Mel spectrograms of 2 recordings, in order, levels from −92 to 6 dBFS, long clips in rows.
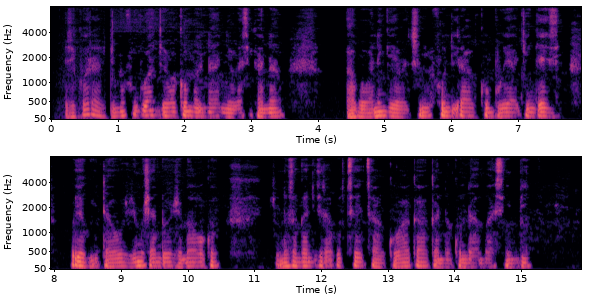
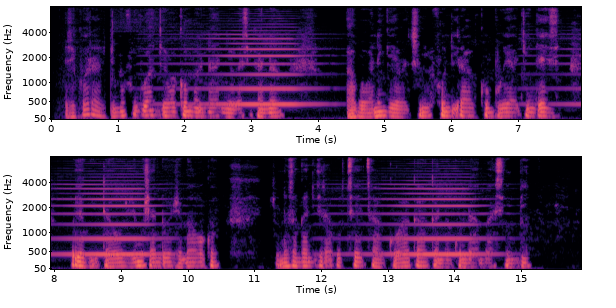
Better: first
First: none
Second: background sound (Bowed string instrument); 4 dB below the speech

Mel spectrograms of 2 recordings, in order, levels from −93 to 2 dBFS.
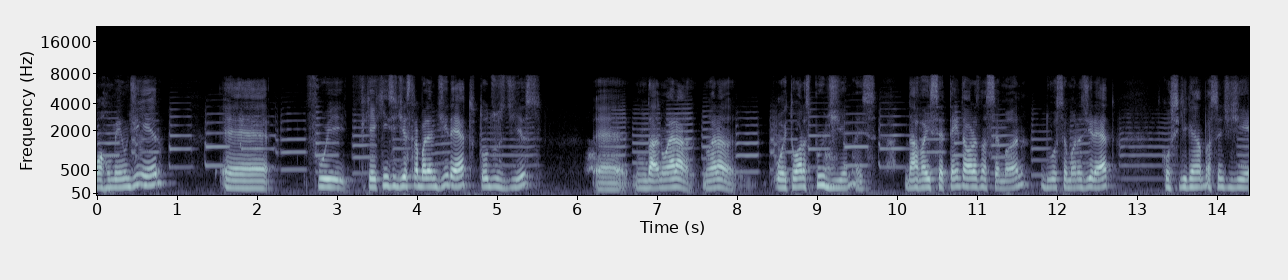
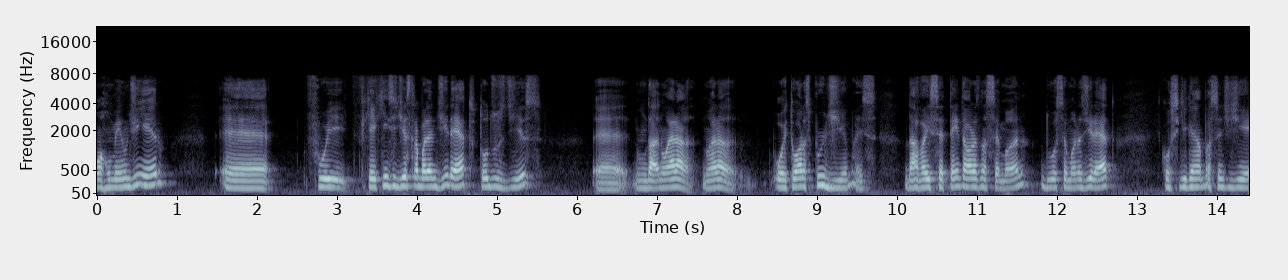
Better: second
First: background sound (Trumpet + Bark); 17 dB below the speech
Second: none

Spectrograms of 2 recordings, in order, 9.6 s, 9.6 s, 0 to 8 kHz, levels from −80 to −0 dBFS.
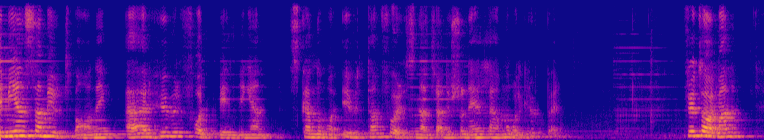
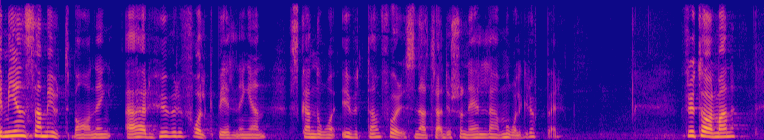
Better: second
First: noise reduction (neural separator model SepFormer DNS4)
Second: none

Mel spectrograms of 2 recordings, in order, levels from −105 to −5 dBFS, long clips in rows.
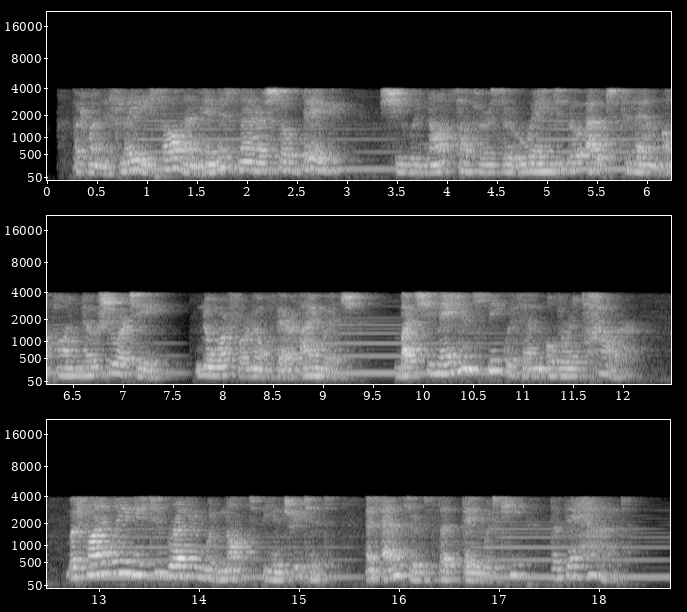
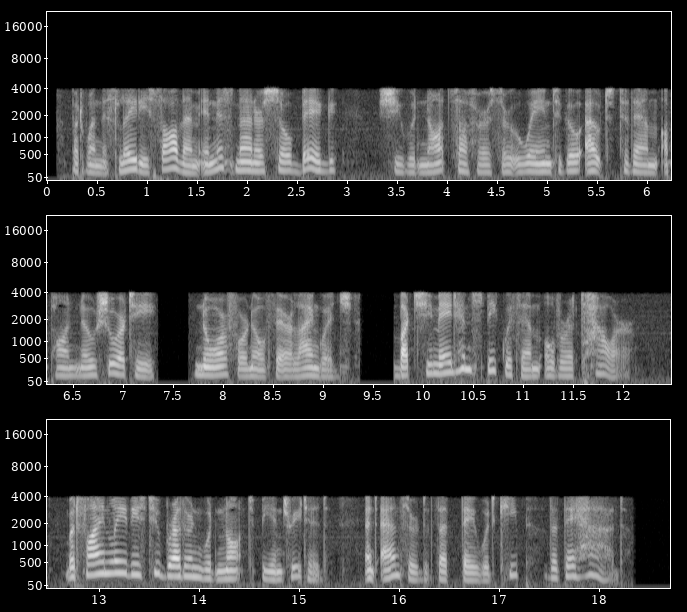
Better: second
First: background sound (Wind instrument, woodwind instrument); 15 dB below the speech // room echo; dies away in 0.5 s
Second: none

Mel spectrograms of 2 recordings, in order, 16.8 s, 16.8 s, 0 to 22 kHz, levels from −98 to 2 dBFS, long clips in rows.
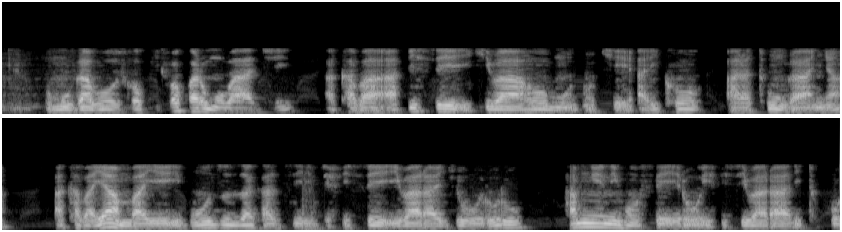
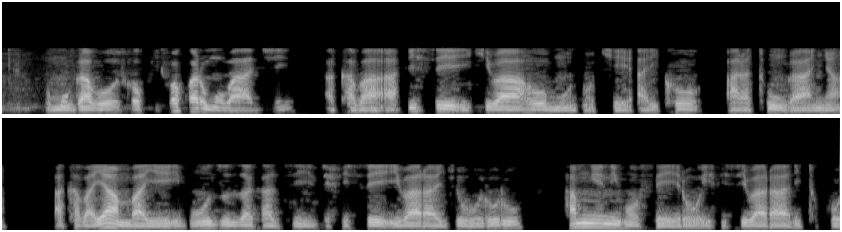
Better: second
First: noise reduction (neural separator model SepFormer DNS4)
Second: none

